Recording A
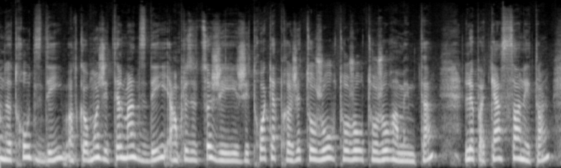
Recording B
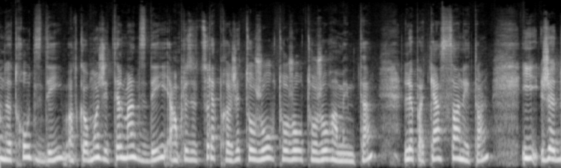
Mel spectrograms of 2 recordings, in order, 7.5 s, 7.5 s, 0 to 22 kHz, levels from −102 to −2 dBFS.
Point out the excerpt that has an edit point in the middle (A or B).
B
